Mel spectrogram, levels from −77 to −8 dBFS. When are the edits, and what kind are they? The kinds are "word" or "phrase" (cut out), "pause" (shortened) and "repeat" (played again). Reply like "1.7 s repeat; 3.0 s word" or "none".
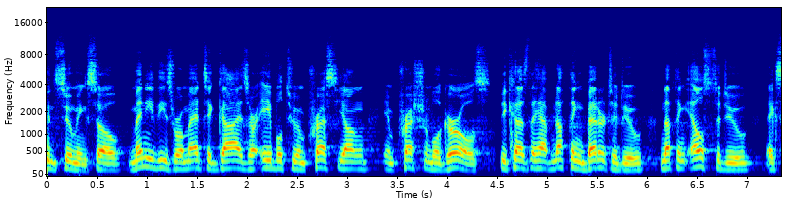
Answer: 4.5 s pause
